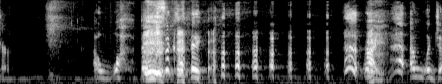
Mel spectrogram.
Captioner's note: laugh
